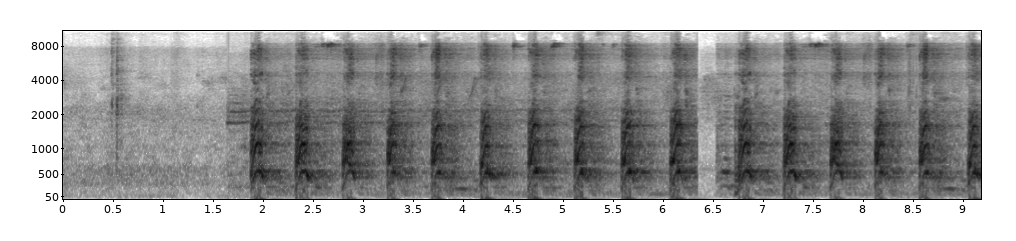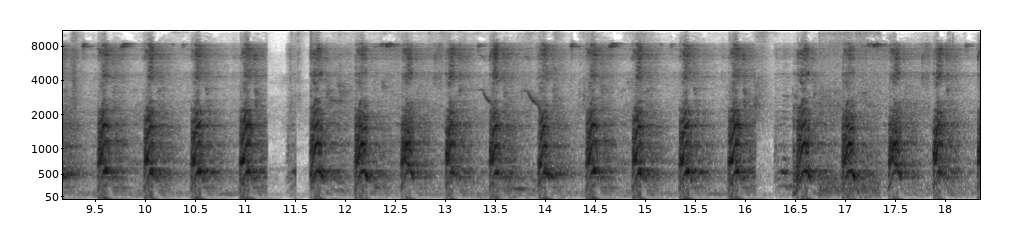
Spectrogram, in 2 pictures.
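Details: Dog barking steadily in a long run of short, sharp barks, about two per second, with brief pauses near six and eleven seconds before the barking resumes.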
